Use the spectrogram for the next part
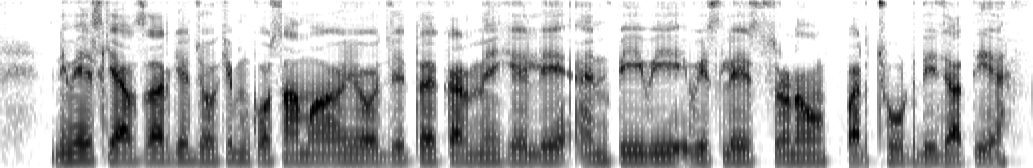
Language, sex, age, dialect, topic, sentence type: Hindi, male, 25-30, Garhwali, banking, statement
